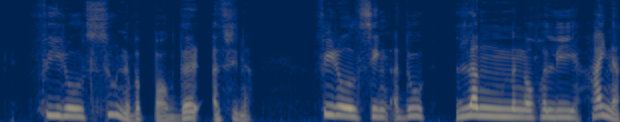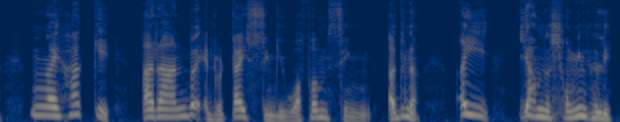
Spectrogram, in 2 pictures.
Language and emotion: Manipuri, angry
